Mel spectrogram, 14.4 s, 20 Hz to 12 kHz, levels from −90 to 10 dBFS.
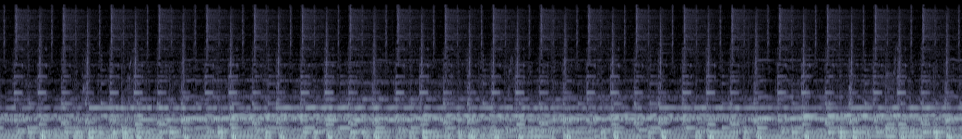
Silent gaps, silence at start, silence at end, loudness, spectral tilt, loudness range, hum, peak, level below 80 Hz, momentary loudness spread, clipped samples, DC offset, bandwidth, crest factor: none; 0 s; 0 s; -26 LUFS; -8.5 dB/octave; 1 LU; none; -8 dBFS; -32 dBFS; 4 LU; under 0.1%; under 0.1%; 10.5 kHz; 16 dB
